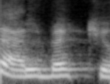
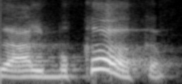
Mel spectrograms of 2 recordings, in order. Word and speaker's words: Albuquerque: She said, it is not Albuquerque, ma'am, it is Albuquerque.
